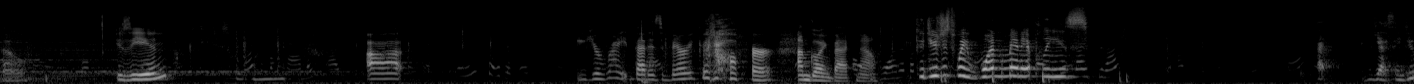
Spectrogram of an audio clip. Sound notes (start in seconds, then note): 2.6 whispering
